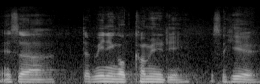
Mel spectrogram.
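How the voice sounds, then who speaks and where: A man with a Korean accent, fairly slow and monotone, with flat intonation. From South Korea. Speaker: software engineer and conference speaker. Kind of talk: conference talk. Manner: halting.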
